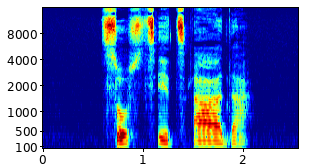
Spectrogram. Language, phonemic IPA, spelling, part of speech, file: Navajo, /t͡sʰòst͡sʼɪ̀tt͡sʼɑ̂ːtɑ̀h/, tsostsʼidtsʼáadah, numeral, Nv-tsostsʼidtsʼáadah.ogg
- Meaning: seventeen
